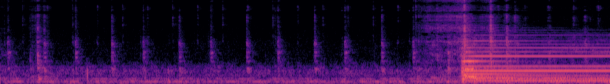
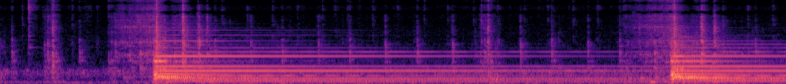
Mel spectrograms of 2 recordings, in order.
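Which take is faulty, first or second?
first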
